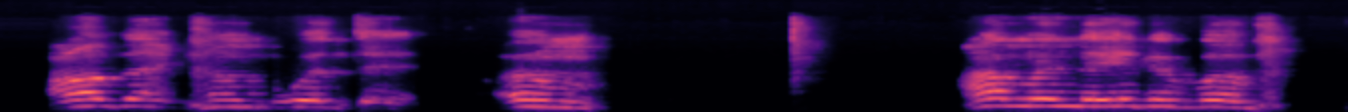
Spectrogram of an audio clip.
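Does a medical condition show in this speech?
Yes: cerebral palsy; present from birth, premature; age 51.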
